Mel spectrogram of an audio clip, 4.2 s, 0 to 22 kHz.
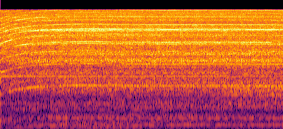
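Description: Cordless drill with a 3/32-inch pilot bit spinning up and then running at a steady whine as it bores a pilot hole into a metal boat-frame tube.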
